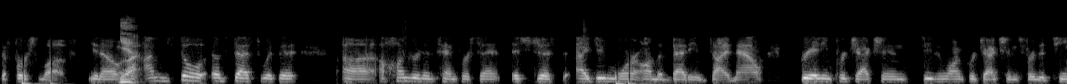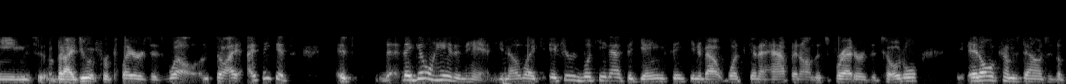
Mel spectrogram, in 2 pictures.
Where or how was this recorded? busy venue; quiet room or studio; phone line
phone line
